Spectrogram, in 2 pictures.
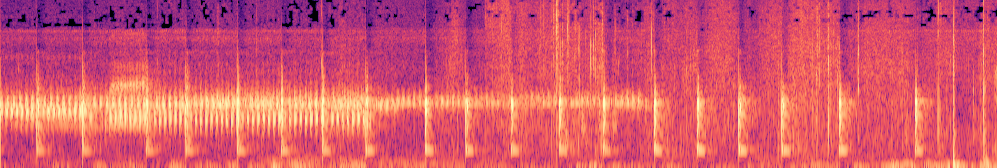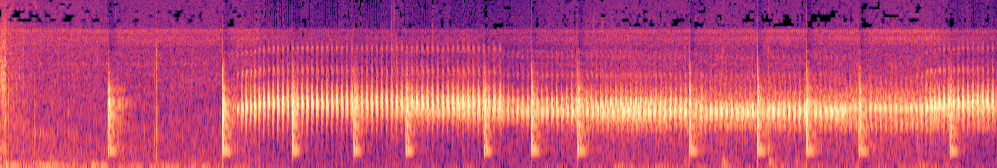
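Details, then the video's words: Frogs, toads and treefrogs in nature: a pulsed trill at the start gives way to a stretch of rustling noise and irregular clacking knocks, then the steady trill returns strongly for the final eight seconds. "Os sons dos sapos , rãs e perereca na Natureza"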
